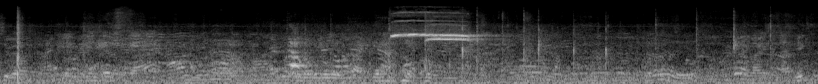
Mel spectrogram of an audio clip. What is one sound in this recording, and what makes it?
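Young men shout to each other on the court.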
